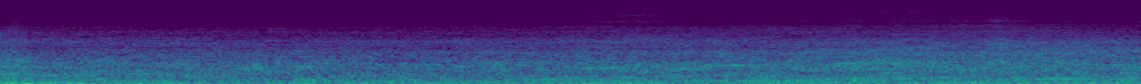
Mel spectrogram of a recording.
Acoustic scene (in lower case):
street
